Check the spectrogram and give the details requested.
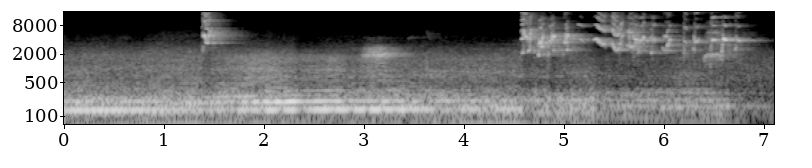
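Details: Lovebird chick giving melolo calls. A sharp high chirp comes first, then a rapid run of buzzy, squeaky notes for about two seconds near the end, over a steady low hum.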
